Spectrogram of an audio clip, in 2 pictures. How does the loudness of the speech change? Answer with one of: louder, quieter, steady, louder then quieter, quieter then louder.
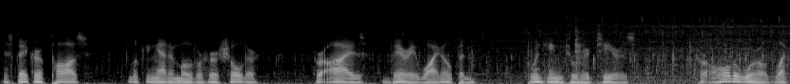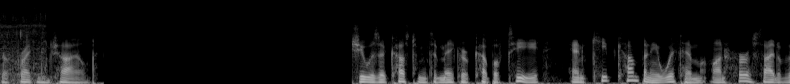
steady.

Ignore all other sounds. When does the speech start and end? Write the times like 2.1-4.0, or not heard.
0.0-8.9, 11.4-15.7.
